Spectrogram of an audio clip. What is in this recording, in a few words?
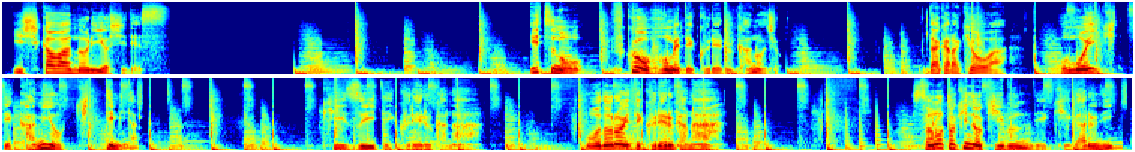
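commercial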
